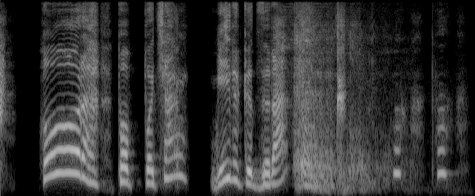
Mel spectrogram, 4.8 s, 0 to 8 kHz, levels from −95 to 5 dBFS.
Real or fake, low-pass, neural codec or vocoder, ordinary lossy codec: fake; none; codec, 16 kHz, 4 kbps, FunCodec, trained on Chinese and English, 50 frames a second; none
